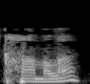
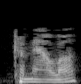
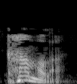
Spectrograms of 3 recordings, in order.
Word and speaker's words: Kamala: It's Kamala, not Kamala, not Kamala. It's Kamala.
